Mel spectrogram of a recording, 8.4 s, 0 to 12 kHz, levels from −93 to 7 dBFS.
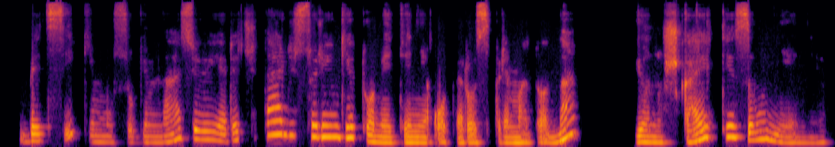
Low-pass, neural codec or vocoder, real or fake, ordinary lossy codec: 10.8 kHz; none; real; Opus, 24 kbps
